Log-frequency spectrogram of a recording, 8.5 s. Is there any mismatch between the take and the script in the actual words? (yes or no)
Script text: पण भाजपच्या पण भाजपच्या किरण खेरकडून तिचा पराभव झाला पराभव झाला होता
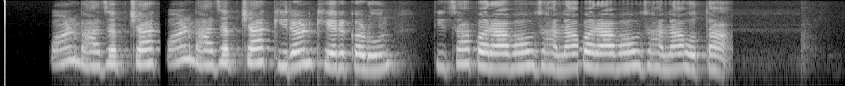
no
